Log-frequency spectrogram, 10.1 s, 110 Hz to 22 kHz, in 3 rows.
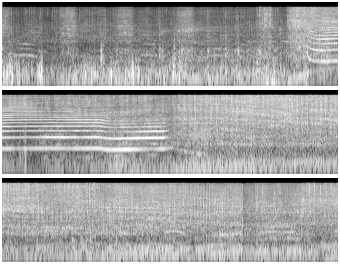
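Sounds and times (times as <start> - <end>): car engines running: 0.0 - 10.0
horn blast: 3.0 - 5.4.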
